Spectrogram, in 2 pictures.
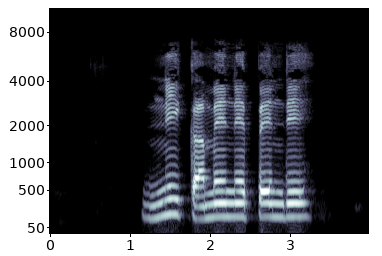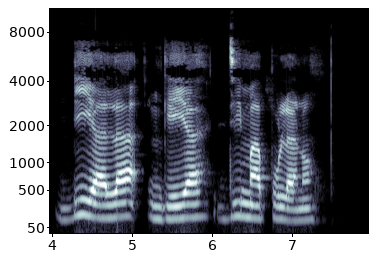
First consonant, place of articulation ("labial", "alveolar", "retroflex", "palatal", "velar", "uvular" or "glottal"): alveolar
